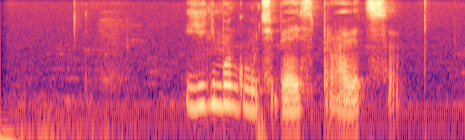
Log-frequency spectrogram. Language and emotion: Russian, sad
